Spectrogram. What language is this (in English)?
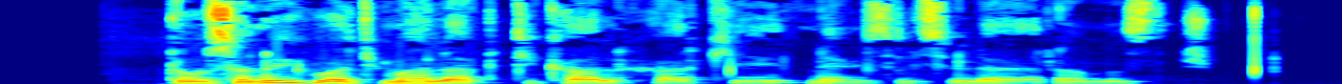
Pashto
